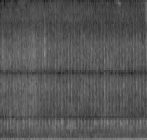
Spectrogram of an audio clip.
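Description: Low, steady rumble of an idling vehicle engine, growing gradually louder.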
